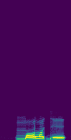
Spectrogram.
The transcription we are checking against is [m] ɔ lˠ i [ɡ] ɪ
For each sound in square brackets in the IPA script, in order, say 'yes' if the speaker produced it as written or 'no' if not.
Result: yes, yes

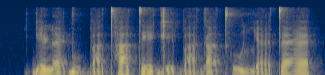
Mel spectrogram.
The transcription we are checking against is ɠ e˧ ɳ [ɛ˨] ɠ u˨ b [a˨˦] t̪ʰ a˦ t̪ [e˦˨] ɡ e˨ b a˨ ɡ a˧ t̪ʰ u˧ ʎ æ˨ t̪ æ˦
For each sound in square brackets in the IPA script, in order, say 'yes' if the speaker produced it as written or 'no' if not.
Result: no, no, yes

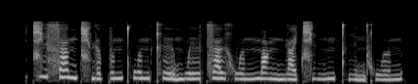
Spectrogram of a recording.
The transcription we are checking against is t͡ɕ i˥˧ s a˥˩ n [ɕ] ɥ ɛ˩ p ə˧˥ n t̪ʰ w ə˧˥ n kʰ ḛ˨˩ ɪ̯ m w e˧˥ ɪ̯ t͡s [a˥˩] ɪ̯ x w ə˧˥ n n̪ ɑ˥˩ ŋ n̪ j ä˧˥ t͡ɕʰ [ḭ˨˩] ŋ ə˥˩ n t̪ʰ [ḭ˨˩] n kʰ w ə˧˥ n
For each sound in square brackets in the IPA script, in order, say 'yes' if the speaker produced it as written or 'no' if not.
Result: no, yes, no, yes

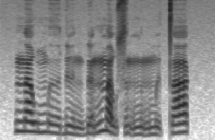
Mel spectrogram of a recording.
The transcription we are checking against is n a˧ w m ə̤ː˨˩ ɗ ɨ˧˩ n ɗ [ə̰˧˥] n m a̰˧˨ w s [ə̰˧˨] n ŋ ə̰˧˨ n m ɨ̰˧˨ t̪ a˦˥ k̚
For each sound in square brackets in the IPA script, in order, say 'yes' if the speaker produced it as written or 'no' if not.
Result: yes, yes

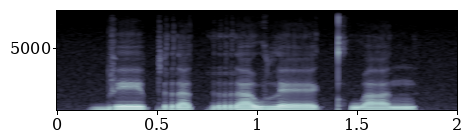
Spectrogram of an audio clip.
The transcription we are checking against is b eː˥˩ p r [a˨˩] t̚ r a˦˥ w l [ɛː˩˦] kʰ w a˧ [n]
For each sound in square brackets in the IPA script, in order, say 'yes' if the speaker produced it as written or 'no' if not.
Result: yes, yes, yes

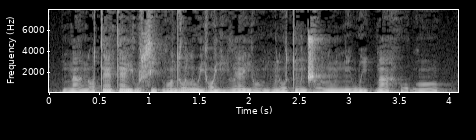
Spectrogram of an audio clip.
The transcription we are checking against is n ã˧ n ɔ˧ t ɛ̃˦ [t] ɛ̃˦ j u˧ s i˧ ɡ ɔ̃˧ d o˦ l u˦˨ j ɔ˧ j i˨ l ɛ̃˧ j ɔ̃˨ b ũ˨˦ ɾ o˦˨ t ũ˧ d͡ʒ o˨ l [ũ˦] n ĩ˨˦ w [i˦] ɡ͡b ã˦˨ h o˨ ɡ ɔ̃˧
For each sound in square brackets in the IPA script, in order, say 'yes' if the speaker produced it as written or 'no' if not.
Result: yes, no, yes

